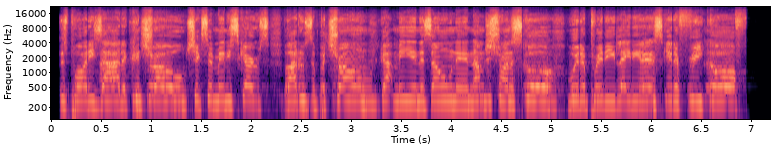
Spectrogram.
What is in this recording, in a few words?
Vocals; Vengeance - Essential Clubsounds Vol.4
